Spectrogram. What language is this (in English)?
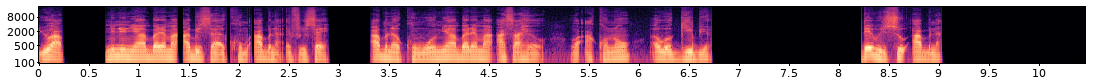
Akan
